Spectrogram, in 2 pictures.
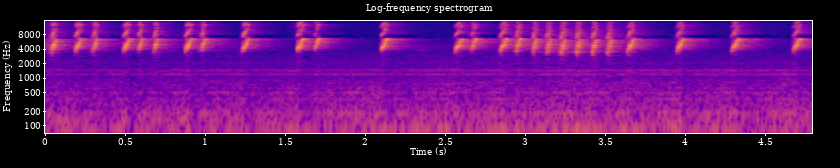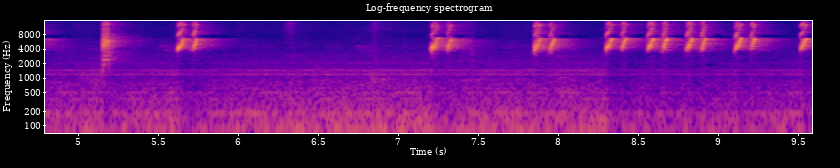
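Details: Grey-cheeked bulbul tembakan song recorded cleanly for white-rumped shama tutoring: volleys of fast, piercing high chips alternating with single spaced notes, with a brief lull before further rapid runs.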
